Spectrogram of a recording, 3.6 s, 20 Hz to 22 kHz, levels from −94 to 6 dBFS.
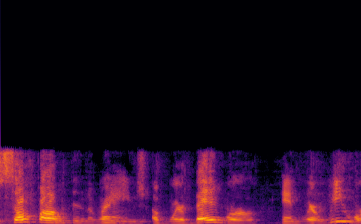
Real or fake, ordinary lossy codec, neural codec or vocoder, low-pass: fake; Opus, 64 kbps; codec, 24 kHz, 3 kbps, HILCodec; 7.2 kHz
